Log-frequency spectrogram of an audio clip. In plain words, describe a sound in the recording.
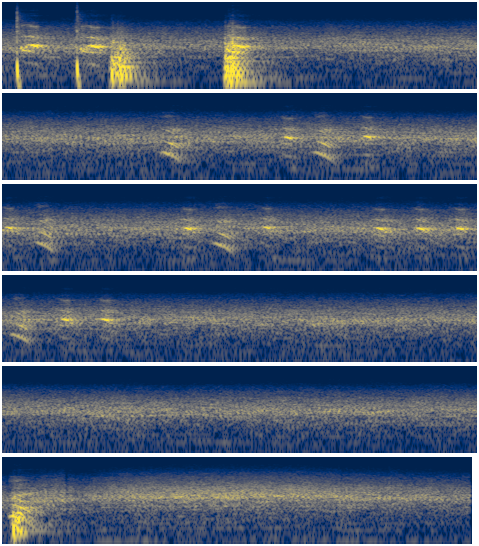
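A crowd roars and cheers steadily.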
